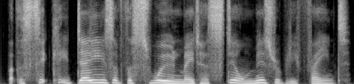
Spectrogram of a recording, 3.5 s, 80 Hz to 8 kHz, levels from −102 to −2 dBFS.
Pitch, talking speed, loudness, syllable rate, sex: 200 Hz, 205 wpm, -20 LUFS, 4.7 syllables/s, female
